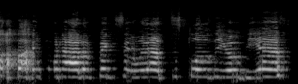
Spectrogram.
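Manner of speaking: loud words through laughter; laughing helplessly. Real, not acted. Streamer can't fix camera, laughing helplessly. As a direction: laugh while admitting you're stuck.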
